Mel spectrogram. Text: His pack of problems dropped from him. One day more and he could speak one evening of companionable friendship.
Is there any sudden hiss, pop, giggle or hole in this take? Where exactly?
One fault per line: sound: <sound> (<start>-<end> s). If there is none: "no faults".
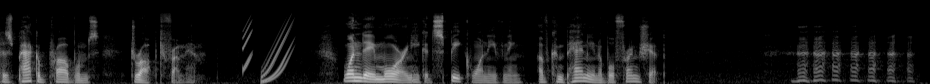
sound: chirp (2.4-3.0 s)
sound: laugh (7.6-9.2 s)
